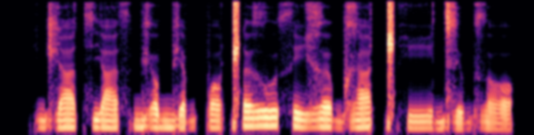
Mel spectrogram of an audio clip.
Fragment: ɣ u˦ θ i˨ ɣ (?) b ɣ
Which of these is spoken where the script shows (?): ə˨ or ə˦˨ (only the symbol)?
ə˦˨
